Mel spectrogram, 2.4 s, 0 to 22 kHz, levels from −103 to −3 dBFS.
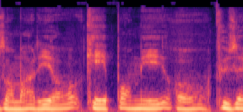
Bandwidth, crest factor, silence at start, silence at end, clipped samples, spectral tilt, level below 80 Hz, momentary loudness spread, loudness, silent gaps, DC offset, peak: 15.5 kHz; 12 dB; 0 s; 0 s; under 0.1%; -7.5 dB/octave; -50 dBFS; 5 LU; -19 LUFS; none; under 0.1%; -4 dBFS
